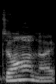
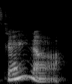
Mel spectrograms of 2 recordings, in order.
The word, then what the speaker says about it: Dana: It's not Donna, it's Dana. You just have the British pronunciation.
